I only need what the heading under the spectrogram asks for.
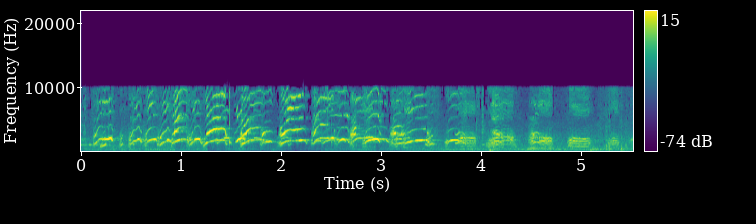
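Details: A new litter of Miniature Pinscher puppies, four weeks old, playing together. High, bending whimpers and squeals tumble over one another several times a second, each rising then falling, with short breaks between bursts.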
